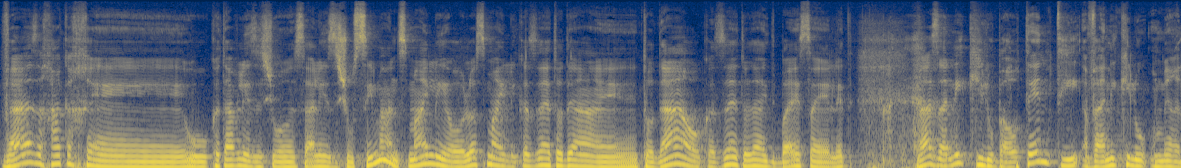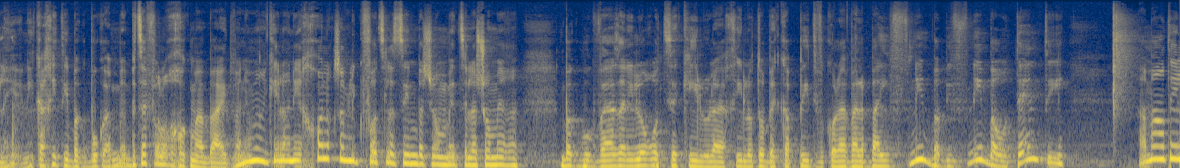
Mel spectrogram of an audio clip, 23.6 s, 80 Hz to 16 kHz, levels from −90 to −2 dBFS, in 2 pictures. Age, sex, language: 30-49, male, Hebrew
